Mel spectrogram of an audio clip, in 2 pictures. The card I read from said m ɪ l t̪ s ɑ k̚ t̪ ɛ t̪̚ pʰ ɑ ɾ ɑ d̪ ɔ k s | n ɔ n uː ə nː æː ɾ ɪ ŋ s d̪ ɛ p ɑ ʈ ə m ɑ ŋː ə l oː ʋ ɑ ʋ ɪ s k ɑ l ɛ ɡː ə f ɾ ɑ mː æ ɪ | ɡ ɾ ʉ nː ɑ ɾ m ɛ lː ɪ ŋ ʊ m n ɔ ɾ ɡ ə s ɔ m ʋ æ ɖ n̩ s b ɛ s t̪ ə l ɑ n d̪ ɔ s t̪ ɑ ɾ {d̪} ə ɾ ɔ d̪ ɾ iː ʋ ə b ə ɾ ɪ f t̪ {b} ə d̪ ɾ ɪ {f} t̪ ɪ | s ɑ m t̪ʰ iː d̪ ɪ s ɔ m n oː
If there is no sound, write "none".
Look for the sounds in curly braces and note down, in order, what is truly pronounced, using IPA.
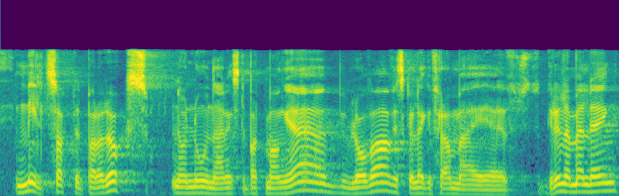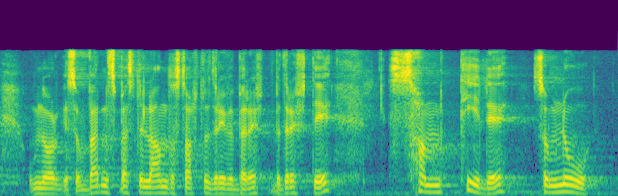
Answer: t̪, b, f

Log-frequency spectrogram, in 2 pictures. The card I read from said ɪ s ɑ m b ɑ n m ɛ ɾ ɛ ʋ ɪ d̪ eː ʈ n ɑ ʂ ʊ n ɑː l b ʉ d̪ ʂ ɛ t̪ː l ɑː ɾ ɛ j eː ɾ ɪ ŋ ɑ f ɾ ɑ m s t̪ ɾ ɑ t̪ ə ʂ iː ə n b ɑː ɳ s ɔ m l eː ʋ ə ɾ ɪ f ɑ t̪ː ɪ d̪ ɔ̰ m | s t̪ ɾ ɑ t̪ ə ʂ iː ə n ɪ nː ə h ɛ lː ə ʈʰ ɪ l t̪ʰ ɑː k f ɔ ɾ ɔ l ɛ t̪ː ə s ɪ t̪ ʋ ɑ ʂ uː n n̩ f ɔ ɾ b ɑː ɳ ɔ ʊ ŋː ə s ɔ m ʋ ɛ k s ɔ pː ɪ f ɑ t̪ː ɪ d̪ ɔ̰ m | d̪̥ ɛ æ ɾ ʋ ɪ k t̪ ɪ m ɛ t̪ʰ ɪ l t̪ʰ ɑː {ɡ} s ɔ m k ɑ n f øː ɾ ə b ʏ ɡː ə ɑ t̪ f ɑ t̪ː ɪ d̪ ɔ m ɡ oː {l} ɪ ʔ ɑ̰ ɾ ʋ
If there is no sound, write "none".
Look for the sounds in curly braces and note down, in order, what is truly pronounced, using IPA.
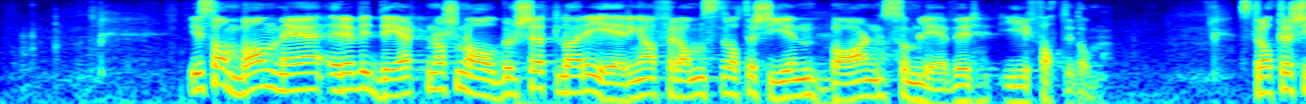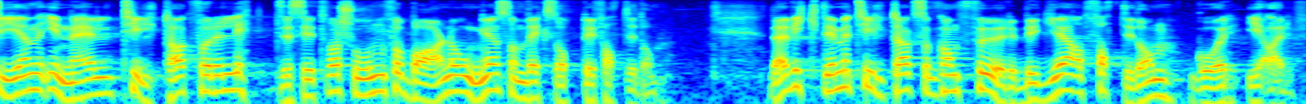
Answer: k, ɾ

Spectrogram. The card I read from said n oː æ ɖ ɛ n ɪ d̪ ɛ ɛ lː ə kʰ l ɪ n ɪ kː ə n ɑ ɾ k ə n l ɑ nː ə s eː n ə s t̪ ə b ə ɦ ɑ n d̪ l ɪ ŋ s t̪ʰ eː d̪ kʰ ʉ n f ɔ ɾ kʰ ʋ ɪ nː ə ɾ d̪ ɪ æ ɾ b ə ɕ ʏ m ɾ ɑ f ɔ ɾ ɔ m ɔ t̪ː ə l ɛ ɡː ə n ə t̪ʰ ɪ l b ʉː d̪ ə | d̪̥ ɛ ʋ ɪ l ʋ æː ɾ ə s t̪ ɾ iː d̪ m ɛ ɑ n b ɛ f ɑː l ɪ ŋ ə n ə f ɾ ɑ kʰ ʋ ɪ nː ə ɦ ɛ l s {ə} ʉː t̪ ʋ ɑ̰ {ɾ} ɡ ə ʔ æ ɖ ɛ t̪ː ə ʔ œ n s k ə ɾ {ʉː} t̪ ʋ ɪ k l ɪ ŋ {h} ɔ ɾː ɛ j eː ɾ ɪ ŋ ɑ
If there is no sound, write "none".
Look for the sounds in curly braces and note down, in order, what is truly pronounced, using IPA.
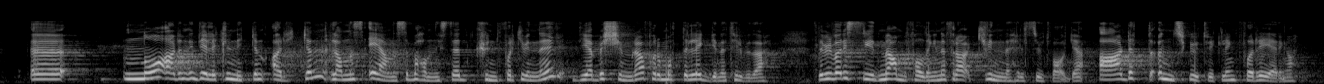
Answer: ə, l, ʉː, f

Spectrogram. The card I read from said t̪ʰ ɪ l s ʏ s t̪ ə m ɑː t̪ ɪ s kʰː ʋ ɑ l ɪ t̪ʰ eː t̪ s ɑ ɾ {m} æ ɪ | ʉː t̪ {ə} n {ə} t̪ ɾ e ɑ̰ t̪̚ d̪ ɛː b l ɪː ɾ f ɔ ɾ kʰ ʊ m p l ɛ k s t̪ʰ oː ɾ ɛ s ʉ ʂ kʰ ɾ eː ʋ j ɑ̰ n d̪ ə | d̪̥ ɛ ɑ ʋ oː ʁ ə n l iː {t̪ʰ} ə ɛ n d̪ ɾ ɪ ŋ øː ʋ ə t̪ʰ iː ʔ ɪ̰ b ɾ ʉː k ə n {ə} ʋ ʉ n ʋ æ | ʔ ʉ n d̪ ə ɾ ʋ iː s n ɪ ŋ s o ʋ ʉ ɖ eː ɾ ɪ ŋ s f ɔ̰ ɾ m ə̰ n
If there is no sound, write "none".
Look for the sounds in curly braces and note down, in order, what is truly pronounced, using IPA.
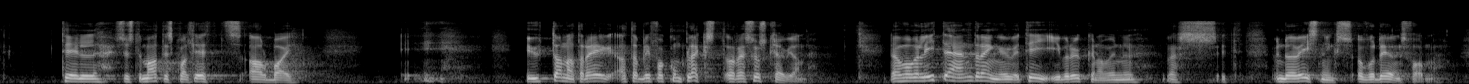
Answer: b, ɑ, ɑ, t̪, ɑ

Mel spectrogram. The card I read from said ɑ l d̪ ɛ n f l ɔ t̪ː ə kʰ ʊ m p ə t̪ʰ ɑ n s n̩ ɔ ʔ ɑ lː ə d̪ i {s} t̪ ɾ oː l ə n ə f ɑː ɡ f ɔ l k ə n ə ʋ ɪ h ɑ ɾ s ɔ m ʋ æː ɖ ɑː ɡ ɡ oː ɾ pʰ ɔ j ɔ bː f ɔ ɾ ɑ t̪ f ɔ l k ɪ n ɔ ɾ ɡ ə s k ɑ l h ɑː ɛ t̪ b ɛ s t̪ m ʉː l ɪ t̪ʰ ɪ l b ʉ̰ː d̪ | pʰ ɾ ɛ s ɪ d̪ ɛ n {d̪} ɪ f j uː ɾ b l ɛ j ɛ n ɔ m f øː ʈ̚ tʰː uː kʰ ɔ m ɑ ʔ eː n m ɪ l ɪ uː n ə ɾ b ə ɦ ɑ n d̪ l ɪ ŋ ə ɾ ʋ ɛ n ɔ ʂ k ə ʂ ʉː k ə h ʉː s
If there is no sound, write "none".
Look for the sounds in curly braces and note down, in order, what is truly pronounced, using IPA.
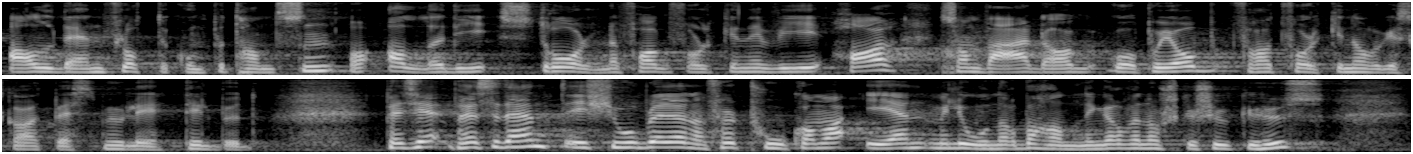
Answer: s, t̪

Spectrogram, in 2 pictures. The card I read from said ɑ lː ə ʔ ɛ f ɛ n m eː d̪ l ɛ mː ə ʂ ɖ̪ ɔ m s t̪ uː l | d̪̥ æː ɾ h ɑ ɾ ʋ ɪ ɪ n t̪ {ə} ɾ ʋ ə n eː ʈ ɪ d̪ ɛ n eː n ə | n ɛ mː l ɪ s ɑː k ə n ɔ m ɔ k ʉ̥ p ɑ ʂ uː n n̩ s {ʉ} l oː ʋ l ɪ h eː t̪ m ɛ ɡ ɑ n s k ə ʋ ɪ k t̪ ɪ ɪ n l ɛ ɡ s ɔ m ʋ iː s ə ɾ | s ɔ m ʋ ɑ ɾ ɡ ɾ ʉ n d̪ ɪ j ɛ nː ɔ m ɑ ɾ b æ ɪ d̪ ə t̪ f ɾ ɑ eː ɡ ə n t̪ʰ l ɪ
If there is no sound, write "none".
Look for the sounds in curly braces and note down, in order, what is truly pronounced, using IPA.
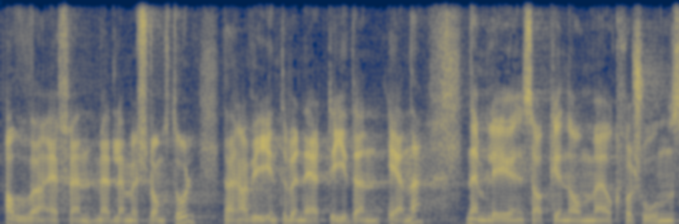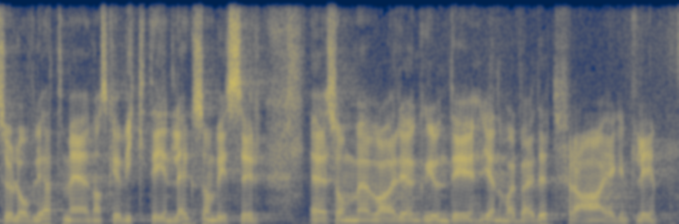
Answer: ə, ʉ

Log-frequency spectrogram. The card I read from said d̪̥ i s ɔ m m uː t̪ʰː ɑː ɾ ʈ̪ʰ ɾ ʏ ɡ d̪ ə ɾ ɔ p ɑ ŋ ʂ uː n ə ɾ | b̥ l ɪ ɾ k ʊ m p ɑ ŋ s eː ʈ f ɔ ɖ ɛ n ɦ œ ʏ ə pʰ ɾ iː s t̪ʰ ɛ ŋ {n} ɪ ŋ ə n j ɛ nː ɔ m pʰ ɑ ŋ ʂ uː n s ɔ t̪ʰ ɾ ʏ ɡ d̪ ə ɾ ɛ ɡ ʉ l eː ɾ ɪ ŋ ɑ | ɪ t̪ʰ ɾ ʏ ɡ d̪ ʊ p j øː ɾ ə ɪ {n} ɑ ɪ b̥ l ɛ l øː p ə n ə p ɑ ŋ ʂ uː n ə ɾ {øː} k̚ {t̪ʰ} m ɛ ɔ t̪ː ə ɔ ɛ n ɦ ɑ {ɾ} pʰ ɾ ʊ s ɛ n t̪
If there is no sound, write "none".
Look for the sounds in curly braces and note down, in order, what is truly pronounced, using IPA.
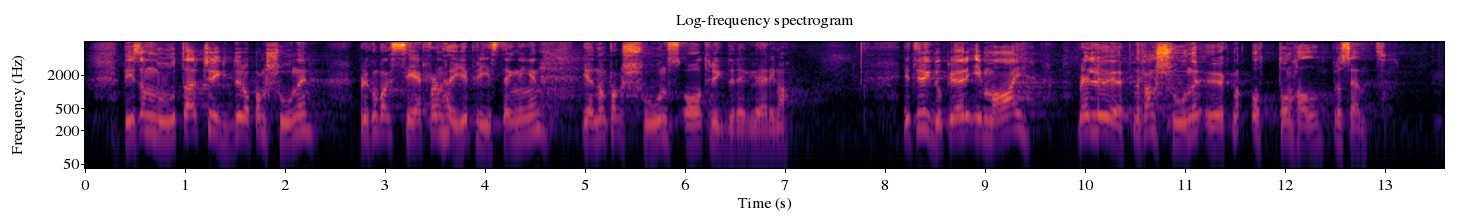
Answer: n, m, øː, t̪, l

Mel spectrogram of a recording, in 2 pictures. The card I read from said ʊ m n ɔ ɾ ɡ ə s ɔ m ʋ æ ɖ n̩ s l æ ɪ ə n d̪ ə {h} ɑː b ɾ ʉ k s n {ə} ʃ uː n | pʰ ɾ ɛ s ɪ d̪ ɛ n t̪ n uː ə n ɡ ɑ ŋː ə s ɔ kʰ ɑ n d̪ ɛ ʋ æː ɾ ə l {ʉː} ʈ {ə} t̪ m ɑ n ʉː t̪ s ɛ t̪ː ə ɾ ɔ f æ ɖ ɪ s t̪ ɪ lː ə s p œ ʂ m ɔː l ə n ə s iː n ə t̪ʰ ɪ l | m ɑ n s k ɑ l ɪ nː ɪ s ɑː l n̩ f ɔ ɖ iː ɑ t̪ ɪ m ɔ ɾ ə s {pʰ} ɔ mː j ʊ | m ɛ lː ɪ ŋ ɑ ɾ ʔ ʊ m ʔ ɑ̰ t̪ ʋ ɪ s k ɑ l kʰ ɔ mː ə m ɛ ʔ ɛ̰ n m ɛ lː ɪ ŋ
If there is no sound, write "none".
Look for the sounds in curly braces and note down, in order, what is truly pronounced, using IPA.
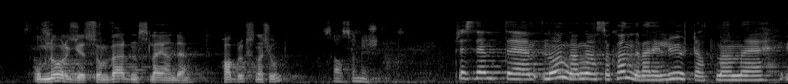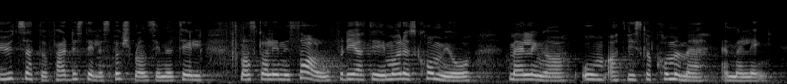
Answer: h, ɑ, ʉː, ɑ, kʰ

